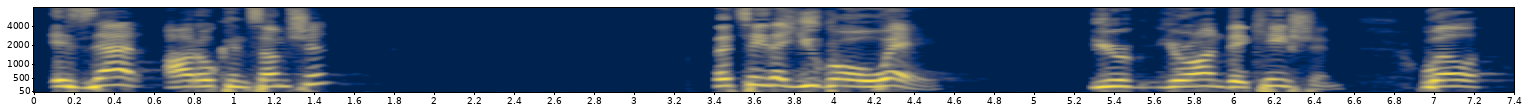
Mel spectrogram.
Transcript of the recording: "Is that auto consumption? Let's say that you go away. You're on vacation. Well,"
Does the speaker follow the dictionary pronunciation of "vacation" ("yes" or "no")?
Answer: yes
